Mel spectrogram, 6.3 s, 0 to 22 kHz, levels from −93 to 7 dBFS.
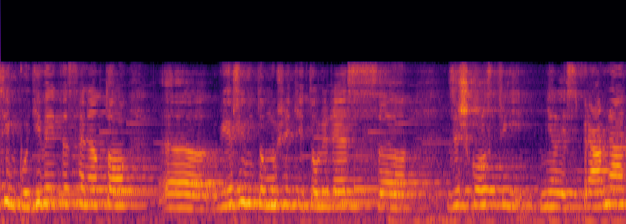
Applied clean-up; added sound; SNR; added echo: none; Ringtone; 13 dB; reverberation time 0.6 s.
